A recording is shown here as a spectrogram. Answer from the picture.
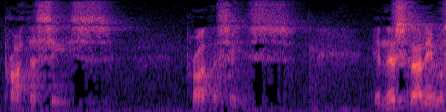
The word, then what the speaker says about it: prothesis: And that first is prophecies, with the accent on the first syllable.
